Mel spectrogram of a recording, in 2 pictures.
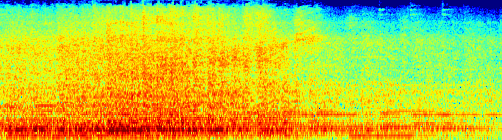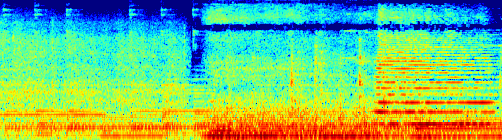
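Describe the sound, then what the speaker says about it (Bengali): Darjeeling toy train passing close along the road, a steady mechanical rumble and clatter, with a loud, sustained horn blast taking over in the last few seconds. "এইবারে রাস্তায় দেখা হয়ে গেল আমাদের সেই বিখ্যাত টয় ট্রেনের সঙ্গে।"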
